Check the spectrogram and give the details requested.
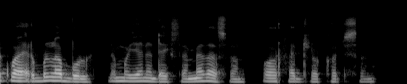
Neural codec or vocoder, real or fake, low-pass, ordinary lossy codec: autoencoder, 48 kHz, 128 numbers a frame, DAC-VAE, trained on Japanese speech; fake; 9.9 kHz; none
